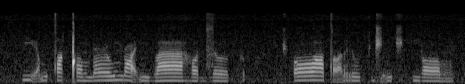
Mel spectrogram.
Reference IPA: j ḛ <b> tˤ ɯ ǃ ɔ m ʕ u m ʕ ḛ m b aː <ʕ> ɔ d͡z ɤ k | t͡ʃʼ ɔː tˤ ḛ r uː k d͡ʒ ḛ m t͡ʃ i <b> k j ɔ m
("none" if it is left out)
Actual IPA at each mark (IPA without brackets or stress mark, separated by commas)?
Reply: m, ɦ, none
